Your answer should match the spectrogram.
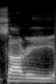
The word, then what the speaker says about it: Sari: I've been pronouncing it Sarie. I was thankfully corrected via a fan. It's just Sari.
